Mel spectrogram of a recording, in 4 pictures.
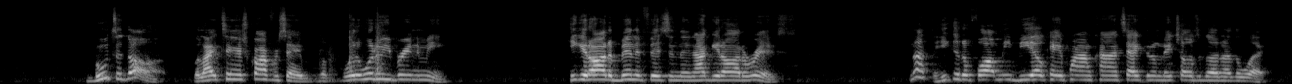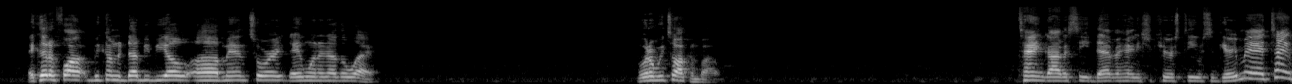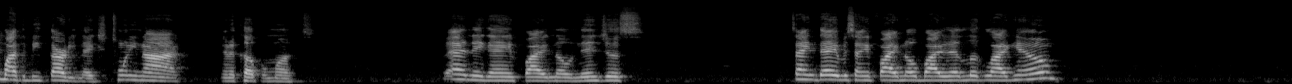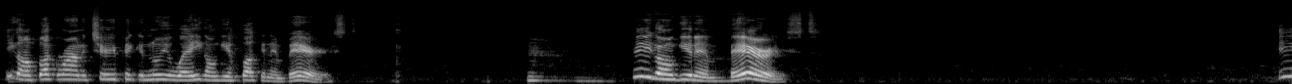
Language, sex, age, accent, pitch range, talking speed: English, male, 20-39, American, 175-220 Hz, 140 wpm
